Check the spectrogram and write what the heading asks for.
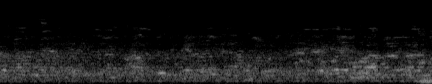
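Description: Indistinct background chatter of several people talking at once, with no one voice standing out.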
